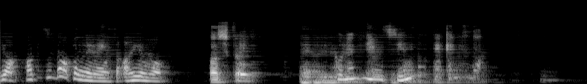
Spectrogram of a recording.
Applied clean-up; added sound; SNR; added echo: neural mask model DeepFilterNet 3.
